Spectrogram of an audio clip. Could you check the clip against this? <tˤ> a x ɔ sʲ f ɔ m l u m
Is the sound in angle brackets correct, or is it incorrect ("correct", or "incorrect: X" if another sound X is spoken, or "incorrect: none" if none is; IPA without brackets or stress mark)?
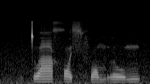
incorrect: tʷ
